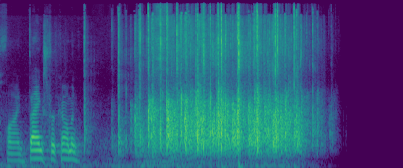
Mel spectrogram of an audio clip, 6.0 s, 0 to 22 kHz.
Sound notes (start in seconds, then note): 1.6 applause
